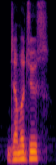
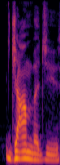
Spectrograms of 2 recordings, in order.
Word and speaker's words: Jamba Juice: A jumbo juice? Jamba juice. Or jamba juice, as you would pronounce it.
